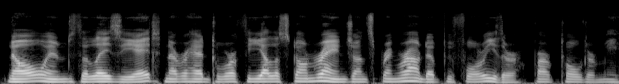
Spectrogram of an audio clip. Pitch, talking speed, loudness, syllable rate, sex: 125 Hz, 205 wpm, -17 LUFS, 5.6 syllables/s, male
